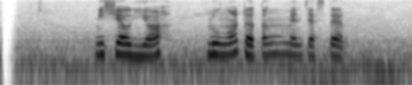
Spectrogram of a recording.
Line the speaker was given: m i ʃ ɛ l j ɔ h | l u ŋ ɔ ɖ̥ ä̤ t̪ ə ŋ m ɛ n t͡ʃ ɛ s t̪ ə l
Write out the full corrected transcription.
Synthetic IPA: m i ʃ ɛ l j ɔ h | l u ŋ ɔ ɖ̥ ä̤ t̪ ə ŋ m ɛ n t͡ʃ ɛ s t̪ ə r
